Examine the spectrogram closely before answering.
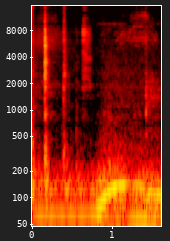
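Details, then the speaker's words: Toyota 100-Series Land Cruiser V8 after a bad exhaust leak was repaired with new welds: a deep, even rumble rising smoothly on a short rev with no puffing, ticking or rattles. The exhaust is sealed and healthy and the pipe doesn't hit the chassis. "No rattles. The pipe doesn't hit the chassis anywhere. It's the perfect amount of uh rumble in the car. Not too loud."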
